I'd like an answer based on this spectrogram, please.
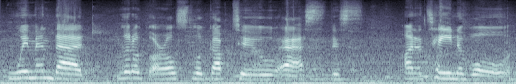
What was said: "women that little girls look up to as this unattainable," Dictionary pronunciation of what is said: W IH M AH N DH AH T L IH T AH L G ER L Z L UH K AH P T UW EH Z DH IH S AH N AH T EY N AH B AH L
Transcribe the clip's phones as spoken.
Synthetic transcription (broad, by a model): W IH M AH N DH AH T L IH T L G ER L Z L UH K AH P T UW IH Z DH IH S AH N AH T EY N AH B L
